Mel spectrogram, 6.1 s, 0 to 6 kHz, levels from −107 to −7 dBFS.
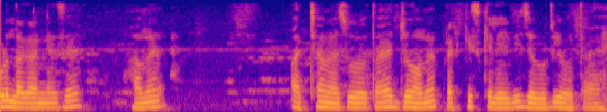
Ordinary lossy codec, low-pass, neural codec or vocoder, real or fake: none; 5.4 kHz; none; real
